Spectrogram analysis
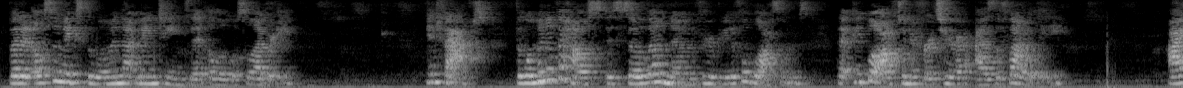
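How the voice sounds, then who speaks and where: A young woman delivering a rehearsed storytelling speech in a measured, formal, carefully enunciated way. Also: fairly high pitch, a little mellow. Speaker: student public speaker. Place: indoor echoey room, recorded from a distance. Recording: echoey room, distant mic, faint hum.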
